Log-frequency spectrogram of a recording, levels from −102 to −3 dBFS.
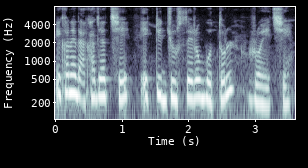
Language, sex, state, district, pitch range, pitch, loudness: Bengali, female, West Bengal, Cooch Behar, 225-255 Hz, 240 Hz, -13 LUFS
